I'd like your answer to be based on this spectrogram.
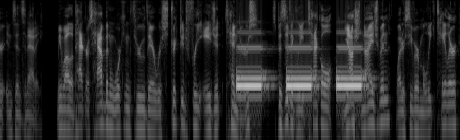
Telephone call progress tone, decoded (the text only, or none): busy tone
